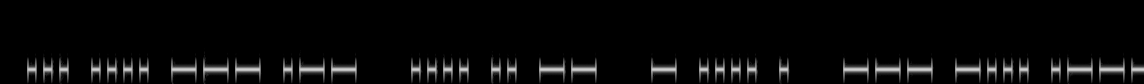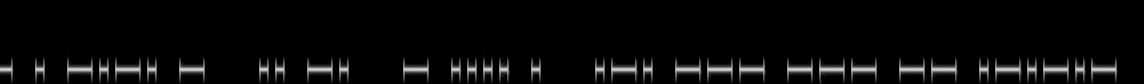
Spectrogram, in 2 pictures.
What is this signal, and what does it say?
Morse code, heard as a keyed tone, about 15 wpm, 700 Hz. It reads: SHOW HIM THE OBJECT IN THE ROOM.
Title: Sentences from Top 1000 Words - Review Part 3 - 15wpm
